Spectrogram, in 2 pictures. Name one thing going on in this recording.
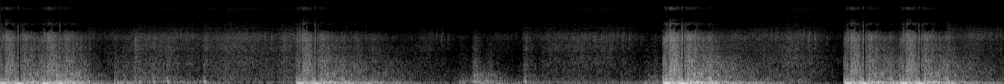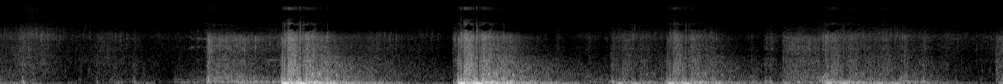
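Cannons boom again and again.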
